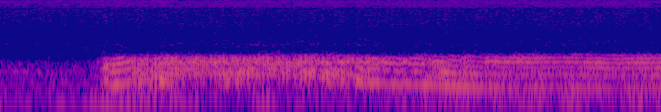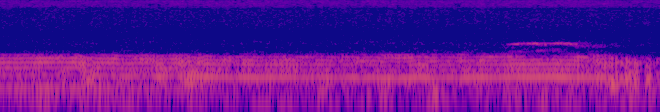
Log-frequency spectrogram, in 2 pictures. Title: Old cat snoring while sleeping - audio only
